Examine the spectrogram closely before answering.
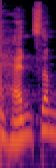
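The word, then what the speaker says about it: handsome: अब यहां पर भी ड नहीं बोलना है। हैंडसम बोलना है।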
